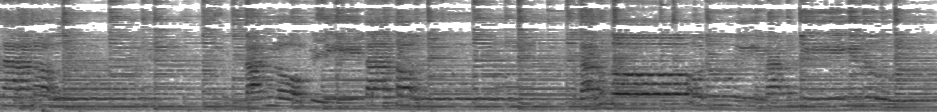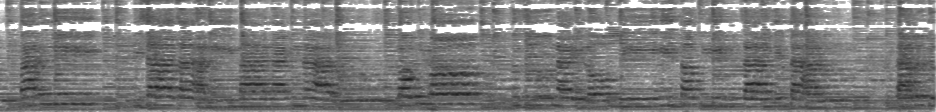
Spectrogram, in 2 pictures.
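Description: Live acoustic guitar, strummed and picked, with a voice singing a melody over it.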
